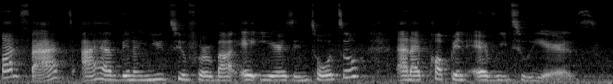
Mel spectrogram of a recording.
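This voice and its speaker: A woman speaks fairly slowly in an animated tone at a medium pitch, with ordinary pitch variation. Noticeable background noise is present. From Nigeria. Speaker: YouTuber. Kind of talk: vlog talk to camera.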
